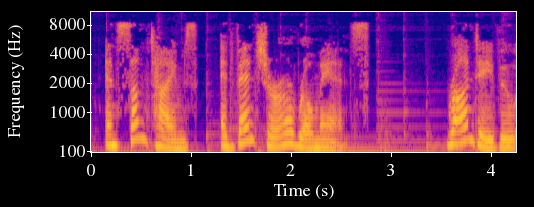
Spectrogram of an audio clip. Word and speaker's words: rendezvous: Rendezvous is a term borrowed from French, pronounced rendezvous, and it means a meeting at an agreed time and place, typically between two people.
